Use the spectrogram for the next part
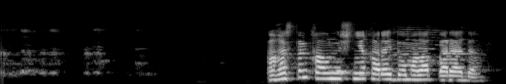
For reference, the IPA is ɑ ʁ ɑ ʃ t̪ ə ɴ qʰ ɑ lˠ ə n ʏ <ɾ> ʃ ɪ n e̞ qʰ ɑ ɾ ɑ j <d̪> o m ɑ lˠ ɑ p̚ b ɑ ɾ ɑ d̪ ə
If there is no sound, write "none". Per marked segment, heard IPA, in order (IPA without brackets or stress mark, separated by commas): none, d̪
